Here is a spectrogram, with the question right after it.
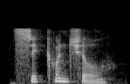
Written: sequential

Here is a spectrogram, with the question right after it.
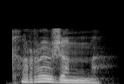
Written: corrosion

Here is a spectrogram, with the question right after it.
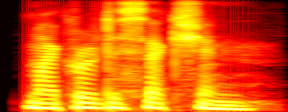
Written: microdissection

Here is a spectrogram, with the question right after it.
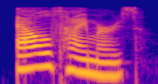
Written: Alzheimer's

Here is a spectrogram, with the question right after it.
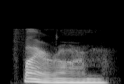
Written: firearm

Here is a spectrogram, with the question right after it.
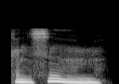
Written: consume

